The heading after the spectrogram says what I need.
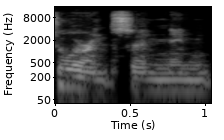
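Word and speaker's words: Sørensen: I mean, it's similar with Sorensen, isn't it? It's got the accent on the O, so I guess that's Sorensen in Danish terms.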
